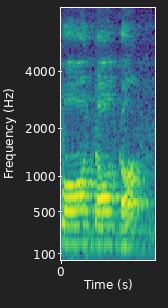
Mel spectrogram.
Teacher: the vocal cords, they stay away from each other during articulation of sounds like po, to, ko or any nine of the voiceless sounds, okay, consonants. · So as vocal cords stay away from each other, they do not come close or touch each other, what we find, there is no vibration. Kono vibration hoy na.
